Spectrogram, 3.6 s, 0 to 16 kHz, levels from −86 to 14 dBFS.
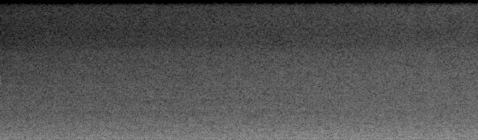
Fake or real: fake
